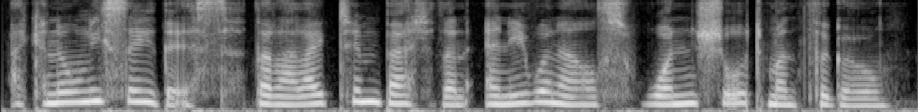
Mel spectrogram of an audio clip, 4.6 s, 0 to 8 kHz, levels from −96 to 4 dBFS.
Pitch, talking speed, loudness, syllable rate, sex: 235 Hz, 235 wpm, -15 LUFS, 6.3 syllables/s, female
